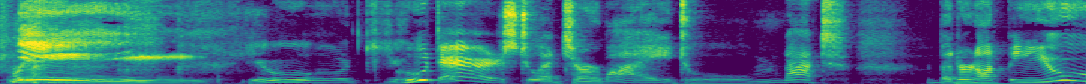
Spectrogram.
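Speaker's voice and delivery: slow booming ghost voice; drawn-out spooky tomb ghost; unearthly voice. Retold or imitated. Ghost voice in movie recap.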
